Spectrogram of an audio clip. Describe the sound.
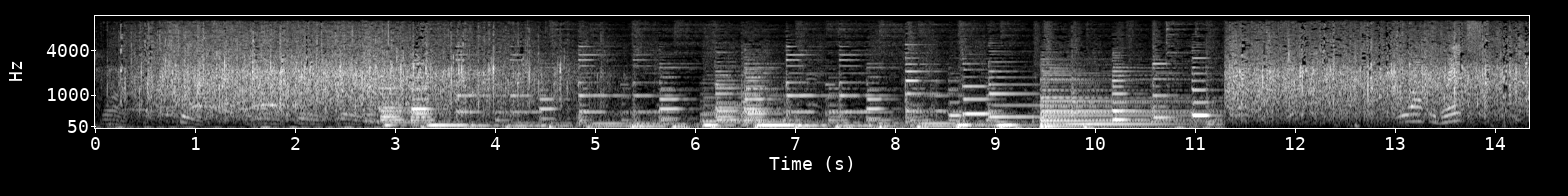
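An audience claps and cheers to welcome the What Do You Know Trio. Dense applause opens and closes the passage, with music playing loudly in between.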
